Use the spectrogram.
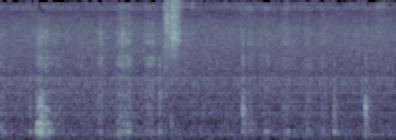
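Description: A hand draws and scratches short strokes with the tip of a clear plastic ballpoint pen on a thin white paper sheet lying flat on a hard surface, over a pencil face sketch. Soft, dry scratching strokes come and go over quiet background, with one louder scrape near the start and brief bright hiss in between.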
